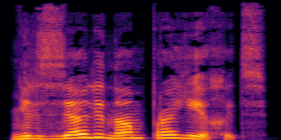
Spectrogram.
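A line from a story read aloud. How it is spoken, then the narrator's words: Loud question. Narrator (Russian): громко спросила Сильви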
